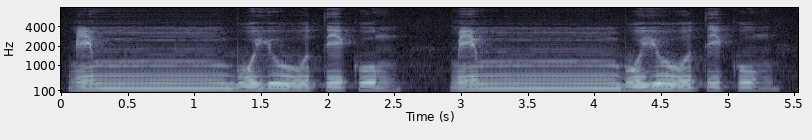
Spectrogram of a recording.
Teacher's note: Cara membacanya diubah dari tanwin atau nun sukun menjadi seperti suara mim. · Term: iqlab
